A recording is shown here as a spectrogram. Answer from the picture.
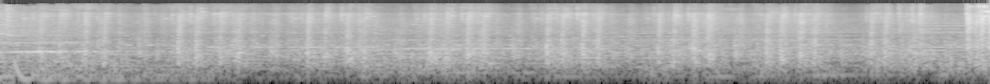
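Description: Bombardier EMU suburban local train running past the platform, its wheels clattering over rail joints in a fast, uneven run of clicks, with a faint steady hum at times.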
